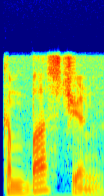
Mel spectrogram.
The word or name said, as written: combustion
